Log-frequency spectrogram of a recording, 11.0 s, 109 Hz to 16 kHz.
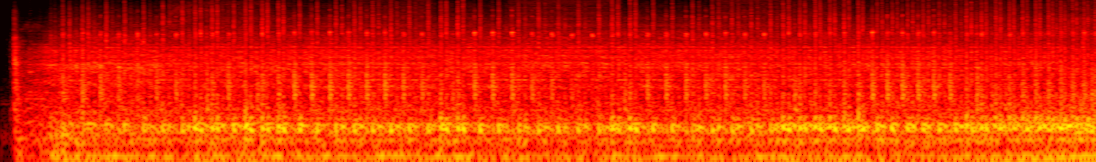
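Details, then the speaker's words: Terex 80-20 diesel after sitting 30 years, cold start: cranks and catches, then an uneven, stumbling idle with irregular firing beats that slowly smooths out; rough running, cause not confirmed. "Oh, wait. She might recover. What is that? It nothing. Life is nice and cold. She's idling now at least."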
